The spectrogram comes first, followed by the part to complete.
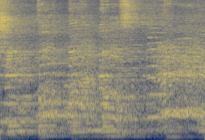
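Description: A group of men singing together in chorus over live band music.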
